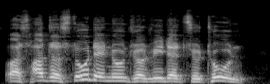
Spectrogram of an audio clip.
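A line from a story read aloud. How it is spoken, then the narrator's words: Called out. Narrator (German): rief Schaufelchen seiner Torfrau zu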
